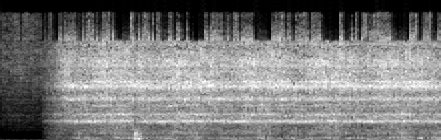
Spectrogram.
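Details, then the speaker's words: Old Worthington shop air system: steady sharp hiss of pressurised air with no motor noise behind it, leaking from a crack in the plastic dryer housing just below the lip; later repaired with epoxy. "I hear some air and we're going to want to find out all right so we got leak down there something's leaking"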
